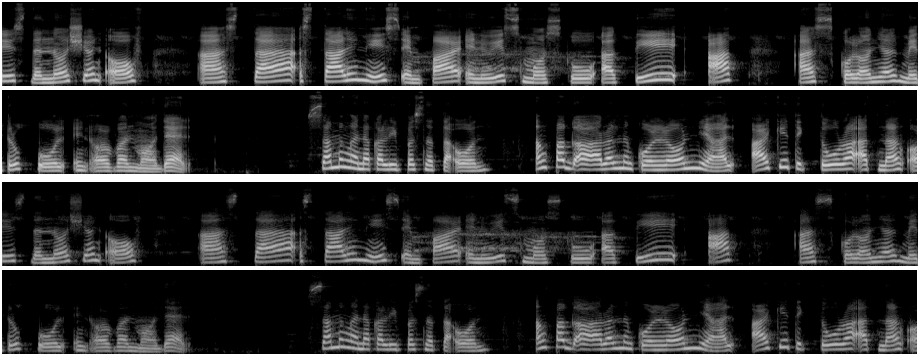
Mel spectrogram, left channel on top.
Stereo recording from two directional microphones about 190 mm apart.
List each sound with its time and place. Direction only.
0.0 s speech: 45° left (ahead or behind)
12.3 s a woman's voice: 40° left (ahead or behind)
